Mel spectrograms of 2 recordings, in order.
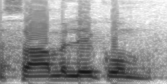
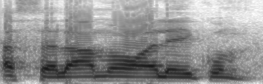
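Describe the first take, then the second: First: It is run together as 'assalam walekum'. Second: It is said fully as 'assalamu alaikum'. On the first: The wording changes the meaning of the blessing. The speaker calls it wrong. "बिल्कुल गलत है" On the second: It carries the intended blessing of peace. The speaker calls it right. "सही सलाम यह है"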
